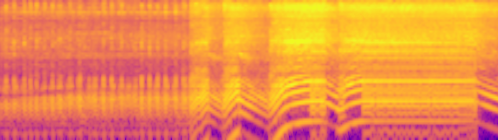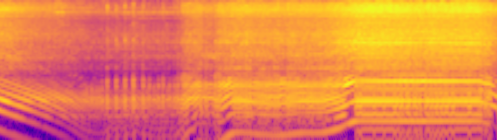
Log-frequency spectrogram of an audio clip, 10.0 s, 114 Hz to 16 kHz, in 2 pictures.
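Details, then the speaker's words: Krafterized Husqvarna 562XP Mark II chainsaw, warmed up, bucking oak: rises and sags with an uneven burble at half throttle rather than a clean scream; four-stroking at part throttle. "That was a little four stroke because I was half throttle. A lot of it depends on how you're running your saw."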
